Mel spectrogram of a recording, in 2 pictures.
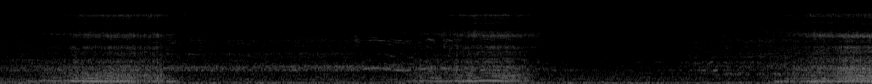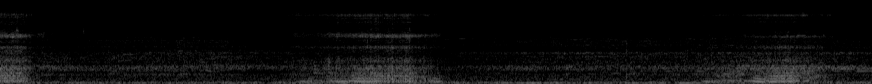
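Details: Loud, rhythmic, rattling snores with a hissing edge, about 16 per minute, separated by quieter pauses, from a grown man described as drunk, asleep; snoring.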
